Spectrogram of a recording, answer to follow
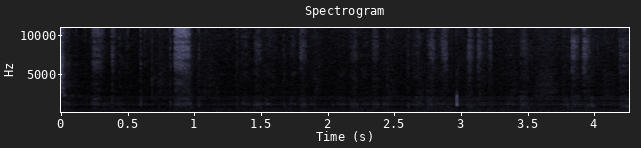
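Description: Faint sound of handwriting, a pen or marker stroking the writing surface, with a brief squeak about three seconds in.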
